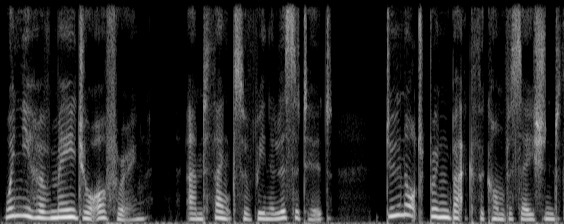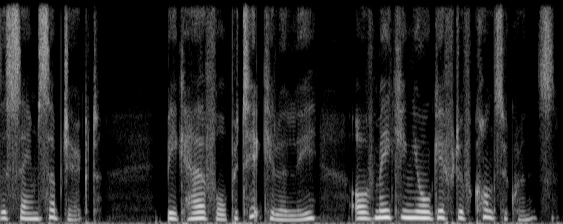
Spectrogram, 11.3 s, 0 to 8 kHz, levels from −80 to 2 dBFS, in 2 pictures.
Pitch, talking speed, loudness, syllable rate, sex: 215 Hz, 160 wpm, -18 LUFS, 5.3 syllables/s, female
